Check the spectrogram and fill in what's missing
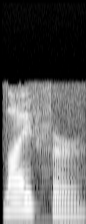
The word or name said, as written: lifer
